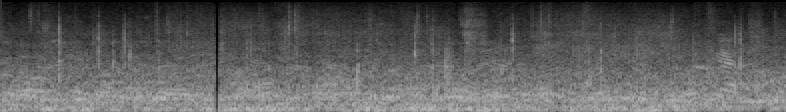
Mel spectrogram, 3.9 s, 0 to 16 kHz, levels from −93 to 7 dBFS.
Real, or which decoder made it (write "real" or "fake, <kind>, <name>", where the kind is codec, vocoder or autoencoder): real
